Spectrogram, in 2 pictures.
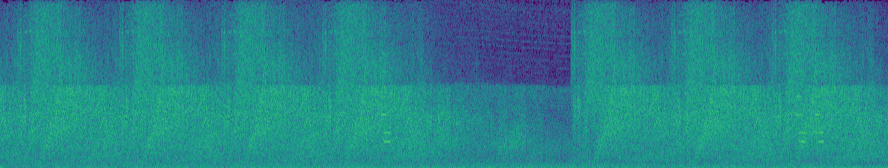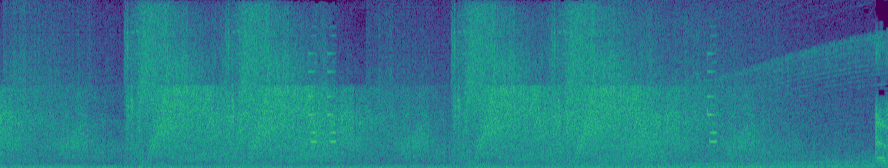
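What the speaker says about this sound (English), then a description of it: "Attack these ground targets quickly by using your rockets." Rockets strike ground targets in the video game Echelon, with repeated heavy booming blasts at intervals of roughly four seconds over a continuous loud roar of flight noise.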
